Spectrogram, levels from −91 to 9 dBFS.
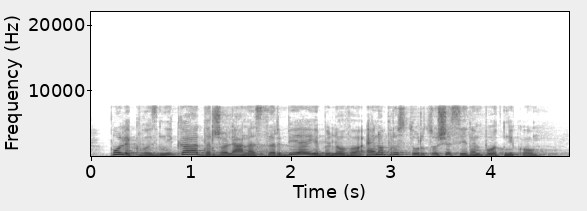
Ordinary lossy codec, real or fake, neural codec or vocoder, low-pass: none; fake; codec, 16 kHz, 8 kbps, FreqCodec, larger model; none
